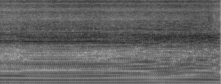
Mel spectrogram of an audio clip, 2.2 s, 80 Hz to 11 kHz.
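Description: A Mopar Drag Pak Challenger's 426 Hemi V8 held at steady high revs during a burnout, the rear tyres spinning and smoking.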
